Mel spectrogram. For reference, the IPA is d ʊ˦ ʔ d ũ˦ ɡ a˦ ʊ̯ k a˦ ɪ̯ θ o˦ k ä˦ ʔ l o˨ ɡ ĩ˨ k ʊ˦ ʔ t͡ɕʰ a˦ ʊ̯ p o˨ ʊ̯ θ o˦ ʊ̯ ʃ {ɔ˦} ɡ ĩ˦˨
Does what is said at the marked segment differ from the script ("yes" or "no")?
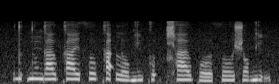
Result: no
